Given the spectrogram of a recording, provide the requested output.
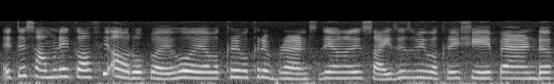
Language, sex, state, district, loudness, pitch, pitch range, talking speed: Punjabi, female, Punjab, Kapurthala, -13 LUFS, 290 Hz, 280-325 Hz, 205 wpm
